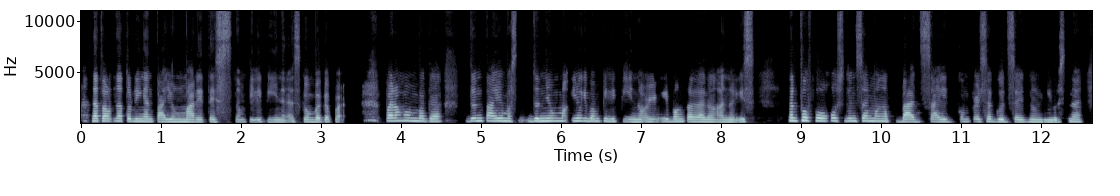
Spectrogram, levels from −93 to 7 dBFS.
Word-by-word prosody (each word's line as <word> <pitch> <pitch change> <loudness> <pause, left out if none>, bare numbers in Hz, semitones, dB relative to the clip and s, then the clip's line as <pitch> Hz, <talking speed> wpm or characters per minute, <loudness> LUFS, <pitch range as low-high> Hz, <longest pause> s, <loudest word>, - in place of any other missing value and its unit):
natu 245 0 +5
natulingan 230 -2 +1
tayong 205 -1 +1
Marites 190 -2 -1
ng 185 - -7
Pilipinas 185 -2 -5
kumbaga 185 -1 0
pa - - -7 0.5
parang 270 0 +2
kumbaga 245 -4 +1 0.3
dun 255 +3 +2
tayo 255 -1 +4
mas 240 -2 +1
dun 240 +1 +2
yung 250 - +1 0.2
yung 260 0 +2
ibang 240 -1 +1
Pilipino 215 -4 -1
or - - -2
yung 220 +2 -8
ibang 220 0 0
talagang 200 -2 +2
ano 180 -1 0
is 210 +5 -4 0.4
nagfo-focus 270 -3 +3
dun 245 - +2
sa 255 +2 +1
mga 235 -2 +1
bad 210 0 +2
side 195 -2 -3
compare 210 0 -6
sa 215 - 0
good 195 -2 +1
side 185 -1 -2
nung 185 -1 0
news 175 0 -1
na 205 -1 -1
215 Hz, 175 wpm, -23 LUFS, 195-245 Hz, 0.5 s, natu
